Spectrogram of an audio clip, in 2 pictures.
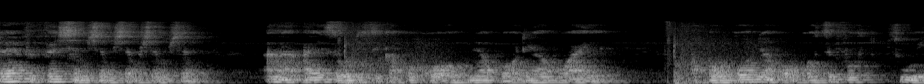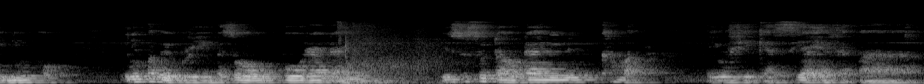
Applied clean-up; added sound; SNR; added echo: none; Boom; 18 dB; reverberation time 0.8 s.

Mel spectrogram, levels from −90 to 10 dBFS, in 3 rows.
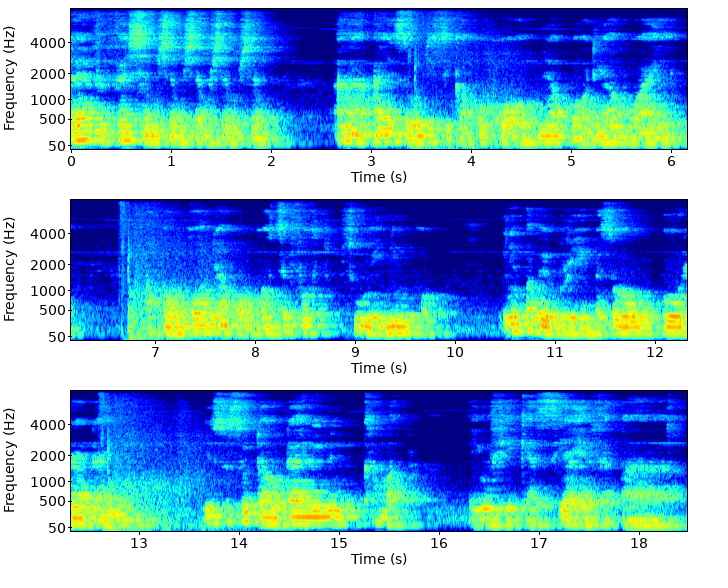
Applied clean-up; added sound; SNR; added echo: neural separator model SepFormer DNS4.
